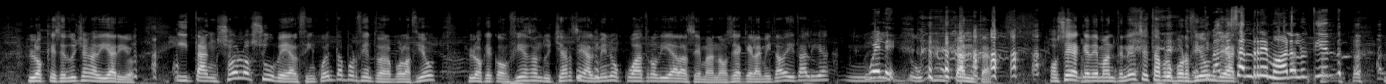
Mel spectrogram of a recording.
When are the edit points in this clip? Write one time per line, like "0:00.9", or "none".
0:08.4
